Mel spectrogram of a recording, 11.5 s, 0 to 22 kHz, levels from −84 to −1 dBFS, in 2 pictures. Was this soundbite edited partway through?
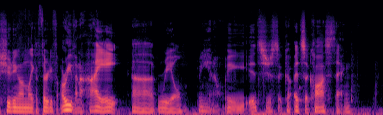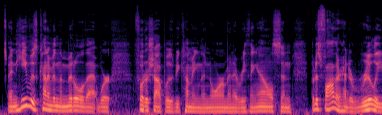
yes; 1 cut; at 5.8 s

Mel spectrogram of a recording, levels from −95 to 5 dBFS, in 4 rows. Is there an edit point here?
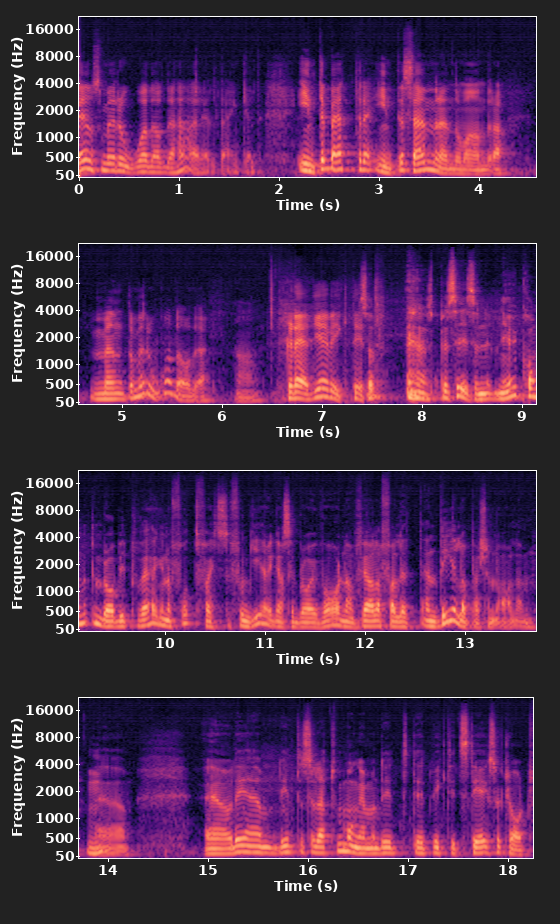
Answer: no; 0 cuts

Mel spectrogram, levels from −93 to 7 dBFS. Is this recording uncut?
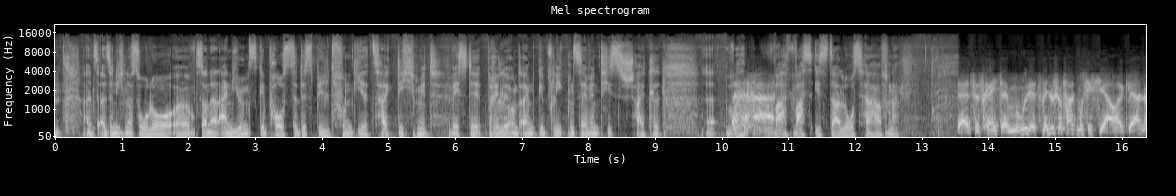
no; 2 cuts; at 2.1 s, 13.7 s

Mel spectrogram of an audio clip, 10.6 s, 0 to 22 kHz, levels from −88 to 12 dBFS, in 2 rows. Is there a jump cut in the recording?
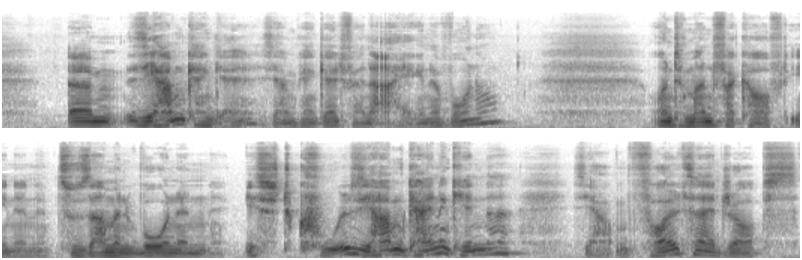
no; 0 cuts

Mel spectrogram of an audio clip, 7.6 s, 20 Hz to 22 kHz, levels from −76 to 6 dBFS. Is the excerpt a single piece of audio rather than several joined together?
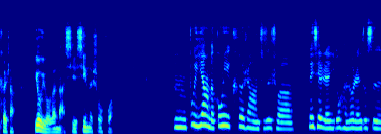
no; 1 cut; at 6.6 s

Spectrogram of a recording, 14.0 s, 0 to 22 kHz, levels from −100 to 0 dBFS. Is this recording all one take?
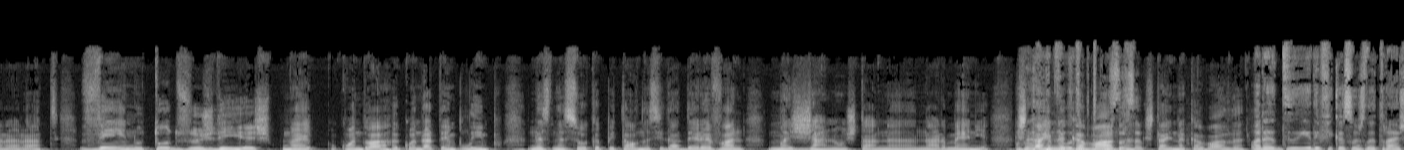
no; 2 cuts; at 10.1 s, 12.5 s

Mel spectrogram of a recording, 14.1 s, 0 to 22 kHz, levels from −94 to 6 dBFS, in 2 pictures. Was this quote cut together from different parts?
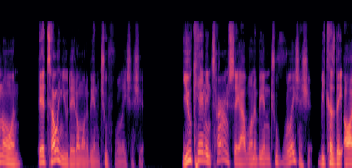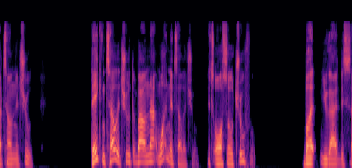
no; 0 cuts

